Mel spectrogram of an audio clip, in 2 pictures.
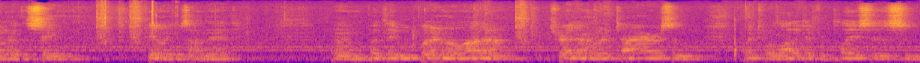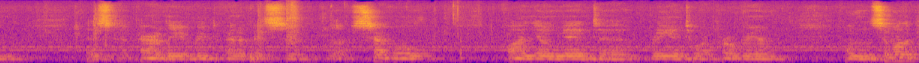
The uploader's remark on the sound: hosted a news conference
